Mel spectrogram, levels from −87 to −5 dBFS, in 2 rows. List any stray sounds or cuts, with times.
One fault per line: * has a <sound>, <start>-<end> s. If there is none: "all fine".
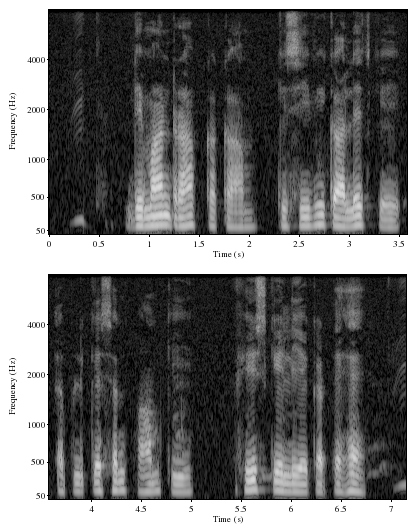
all fine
